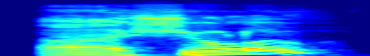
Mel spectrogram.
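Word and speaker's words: Show Low: Sholo, they say it right.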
